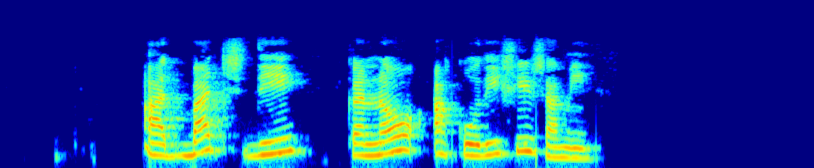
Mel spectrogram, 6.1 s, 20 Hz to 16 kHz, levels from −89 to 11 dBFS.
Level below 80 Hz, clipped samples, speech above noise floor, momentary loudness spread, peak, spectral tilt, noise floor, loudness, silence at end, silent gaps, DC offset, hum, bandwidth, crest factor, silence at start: -64 dBFS; under 0.1%; over 72 dB; 8 LU; -2 dBFS; -5 dB/octave; under -90 dBFS; -18 LUFS; 1.65 s; 2.56-2.61 s; under 0.1%; none; 7.6 kHz; 20 dB; 1.1 s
